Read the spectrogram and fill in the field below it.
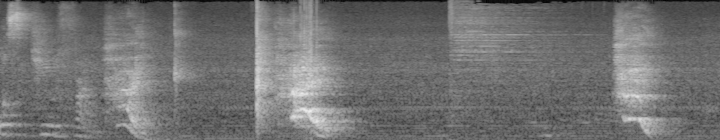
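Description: A woman shouts angrily.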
